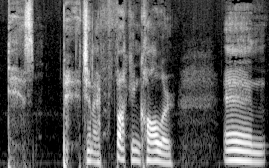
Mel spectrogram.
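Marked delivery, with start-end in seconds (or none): 0.1-1.1 hissed whisper under the breath; suspicious whisper. Retold or imitated. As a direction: whisper it like you caught her. Retold suspicion of girlfriend.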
